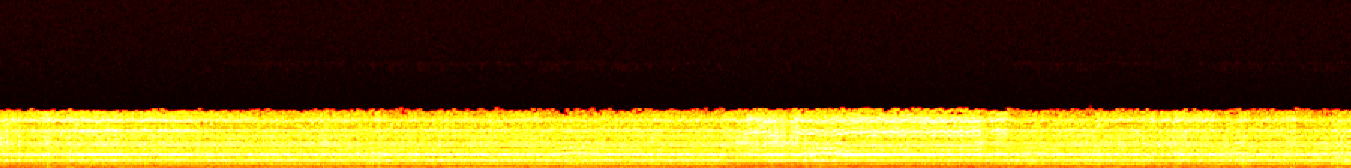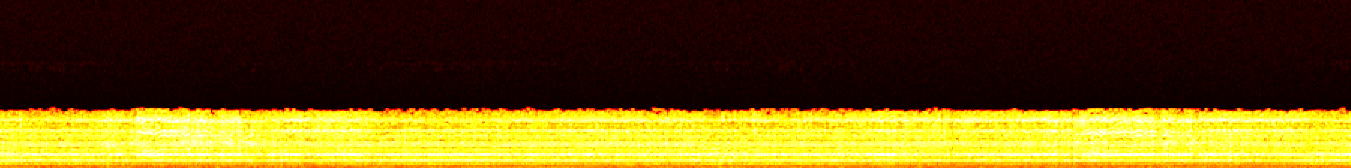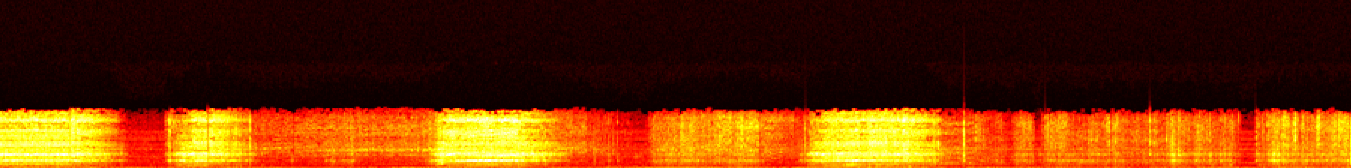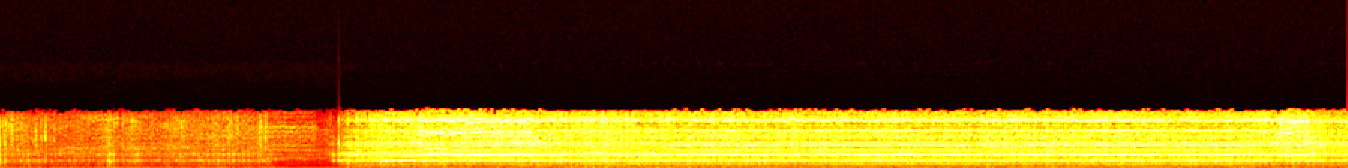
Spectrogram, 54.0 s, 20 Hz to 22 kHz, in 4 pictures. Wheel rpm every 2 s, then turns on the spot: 160, 160, 160, 160, 160, 160, 160, 160, 160, 160, 160, 160, 160, 150, 30, 20, 40, 60, 30, 20, 20, 20, 130, 160, 160, 160, 160.
36-44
